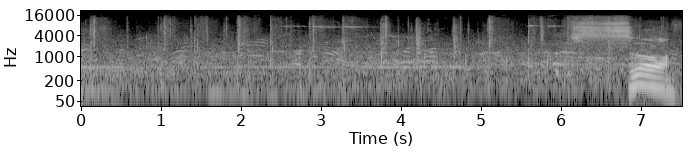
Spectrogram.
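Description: Footsteps tap on stone pavement.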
